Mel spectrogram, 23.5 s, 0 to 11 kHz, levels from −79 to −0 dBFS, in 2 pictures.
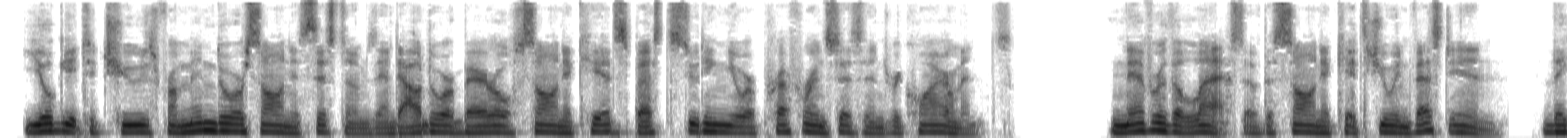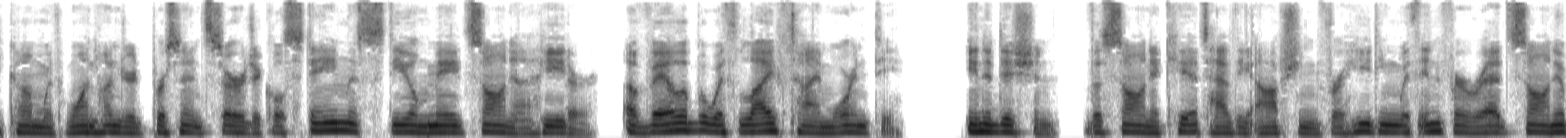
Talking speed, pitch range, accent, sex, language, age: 140 wpm, 95-115 Hz, American, male, English, 40-59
